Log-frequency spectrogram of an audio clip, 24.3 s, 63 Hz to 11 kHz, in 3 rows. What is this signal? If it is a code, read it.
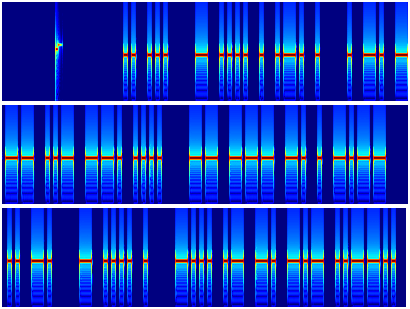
Morse code, heard as a keyed tone, about 16 wpm, 700 Hz. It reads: IS THERE ENOUGH MONEY IN THE BANK?
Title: Sentences from Top 1000 Words - Review Part 6 - 15wpm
